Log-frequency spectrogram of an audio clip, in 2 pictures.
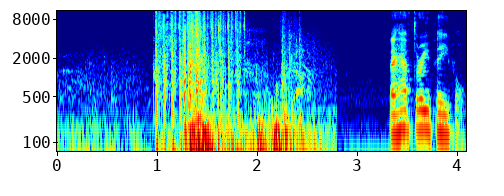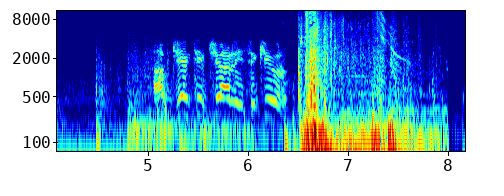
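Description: Gunshots boom loudly nearby.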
